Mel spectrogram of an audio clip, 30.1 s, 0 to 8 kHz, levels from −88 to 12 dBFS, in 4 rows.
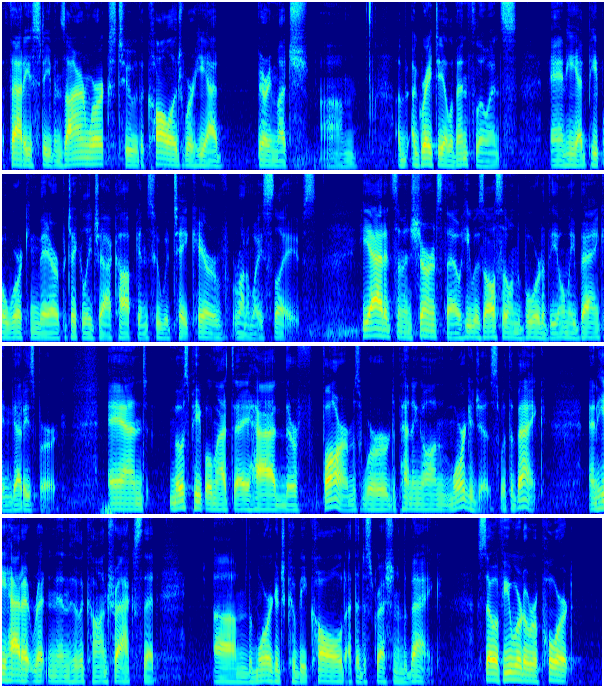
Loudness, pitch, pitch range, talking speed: -34 LUFS, 90 Hz, 85-100 Hz, 185 wpm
